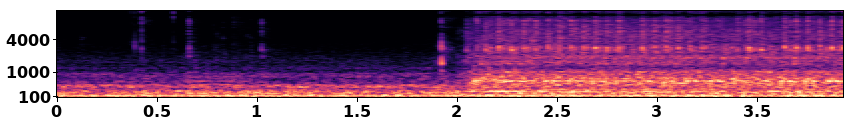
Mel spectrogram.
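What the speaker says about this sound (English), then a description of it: "I'm quilting the background of the tree leaves, looking for a fluid, continuous path" Sewing machine quilting the background of tree leaves in a quilt, a steady fast needle rattle that suddenly grows louder and denser halfway through, close and alone.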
